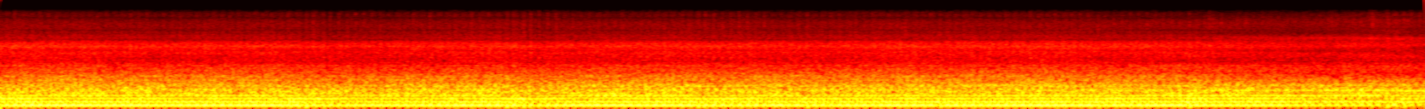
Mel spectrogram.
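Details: Briggs & Stratton Quantum push mower engine after cleaning clogged carb main jet and priming: loud, even, steady buzz at constant speed with no surging or sputter, slightly smoky; running properly.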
